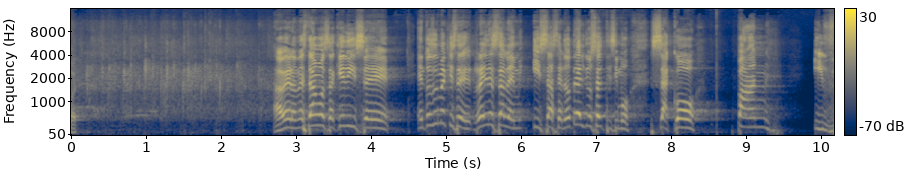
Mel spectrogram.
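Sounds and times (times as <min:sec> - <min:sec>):
speech: 0:00.0 - 0:00.2, 0:02.7 - 0:10.1
applause: 0:00.0 - 0:03.4.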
